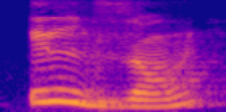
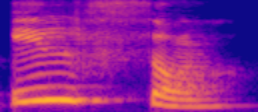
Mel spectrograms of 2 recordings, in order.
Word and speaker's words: ils ont: It was il sont. This is ils ont. So, s and z make the entire difference.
